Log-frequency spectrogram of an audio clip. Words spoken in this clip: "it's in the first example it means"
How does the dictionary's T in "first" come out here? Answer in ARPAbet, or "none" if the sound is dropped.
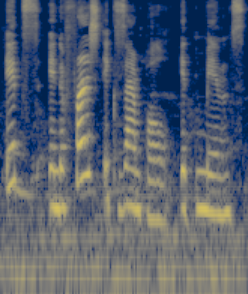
T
